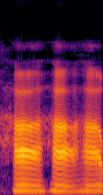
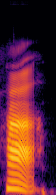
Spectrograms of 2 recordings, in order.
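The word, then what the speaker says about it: ح: ভেতর ঢুকানোর জন্য অনেকে হা বলতে থাকে আইন আইন আইন আইন বলতে থাকে গলার ভেতর আর ঢুকায় না গলার ভেতর ঢুকিয়ে হা আইন হা আইন এভাবে উচ্চারণ করতে হবে আর এটারে সা বলে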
